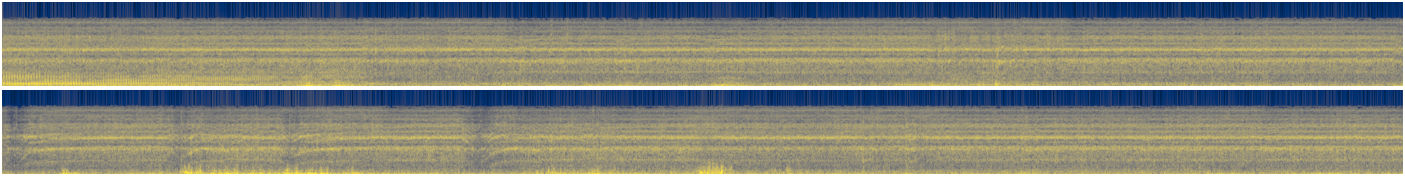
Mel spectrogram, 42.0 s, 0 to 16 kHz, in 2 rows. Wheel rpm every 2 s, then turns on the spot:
160, 160, 160, 160, 160, 160, 160, 160, 160, 160, 130, 150, 150, 150, 140, 160, 160, 160, 160, 160, 160.
none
